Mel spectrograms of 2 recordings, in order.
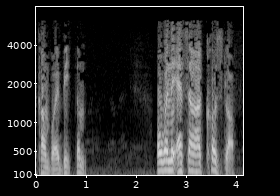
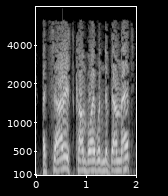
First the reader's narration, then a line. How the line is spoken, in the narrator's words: They yelled out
